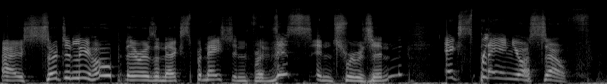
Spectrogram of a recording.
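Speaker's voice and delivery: deep, dropped, put-on character voice. Voicing a nobleman demanding an explanation: deep Lemon voice. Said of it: "So what if I do deep Lemon?".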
